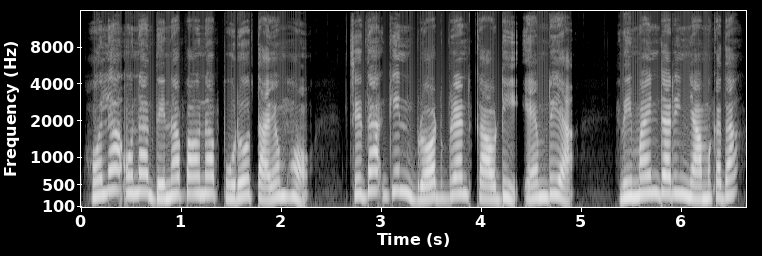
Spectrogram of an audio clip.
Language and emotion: Santali, neutral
